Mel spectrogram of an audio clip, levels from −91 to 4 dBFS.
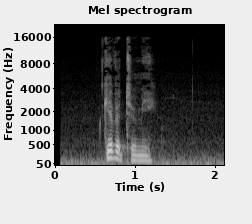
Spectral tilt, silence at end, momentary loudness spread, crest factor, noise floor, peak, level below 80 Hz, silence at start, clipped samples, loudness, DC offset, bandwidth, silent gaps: -6.5 dB/octave; 0 s; 25 LU; 20 dB; -44 dBFS; -8 dBFS; -46 dBFS; 0.05 s; under 0.1%; -25 LUFS; under 0.1%; 16 kHz; none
